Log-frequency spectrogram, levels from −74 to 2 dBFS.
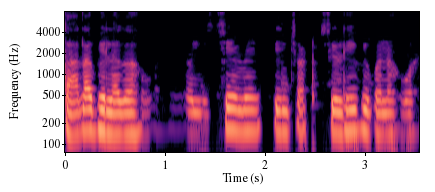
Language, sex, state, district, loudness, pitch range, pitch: Hindi, male, Chhattisgarh, Balrampur, -20 LUFS, 140-155 Hz, 150 Hz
